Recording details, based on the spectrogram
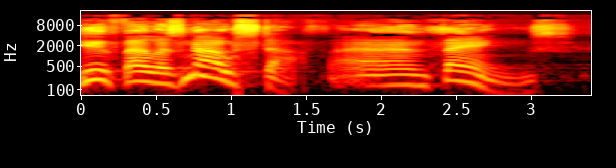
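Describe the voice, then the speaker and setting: A man's voice: fairly high pitch, huge pitch swings, very slow, heavily acted. An actor playing a naive, earnest teenage handyman with a hesitant, guileless manner in comic radio theatre. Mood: puzzled, sheepish. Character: dim, earnest, naive eighteen-year-old small-town handyman lad.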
